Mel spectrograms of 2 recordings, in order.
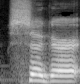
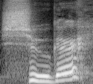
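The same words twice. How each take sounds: First: The vowel is said with spread, smiling lips. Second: The vowel is said with rounded lips. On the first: The speaker calls it right. "it's kind of a smile" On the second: The speaker calls it wrong. "oo sound, this is the way we pronounce it"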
